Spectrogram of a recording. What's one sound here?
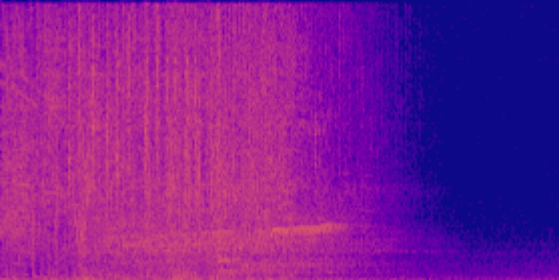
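Electronic game sound effects splatter and whoosh busily, then fade away.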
